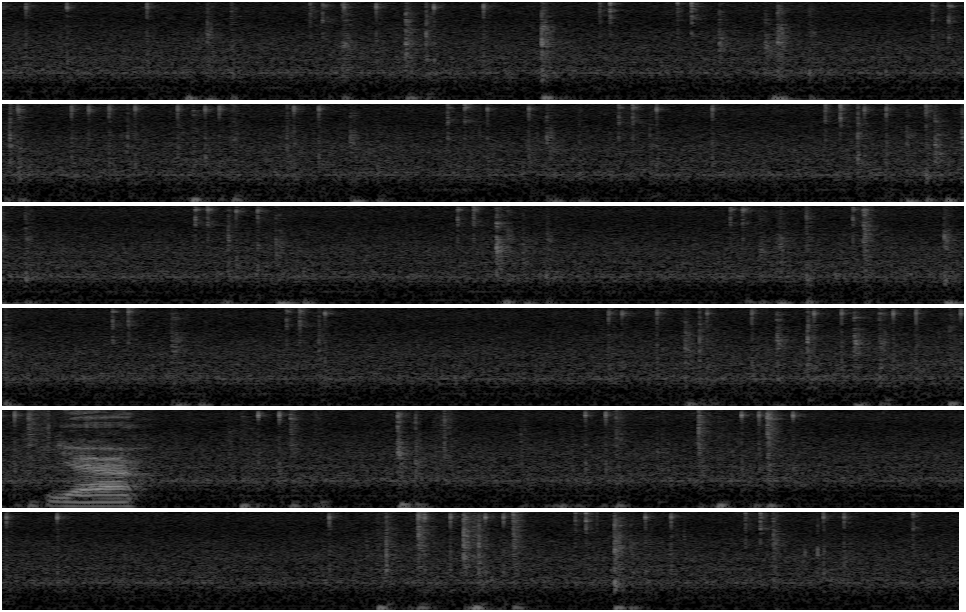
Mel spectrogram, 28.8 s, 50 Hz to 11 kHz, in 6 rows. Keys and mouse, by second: 1.0 alt+s, 2.0 Tab, 2.7 Tab, 3.9 alt+s, 6.5 g, 7.5 g, 8.9-12.2 drag, 9.3 s, 11.0 g, 12.2 alt+s, 13.5 s, 14.3 r, 15.3 g, 17.9 Tab, 18.7 a, 21.2 KP_1, 27.1 Tab.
